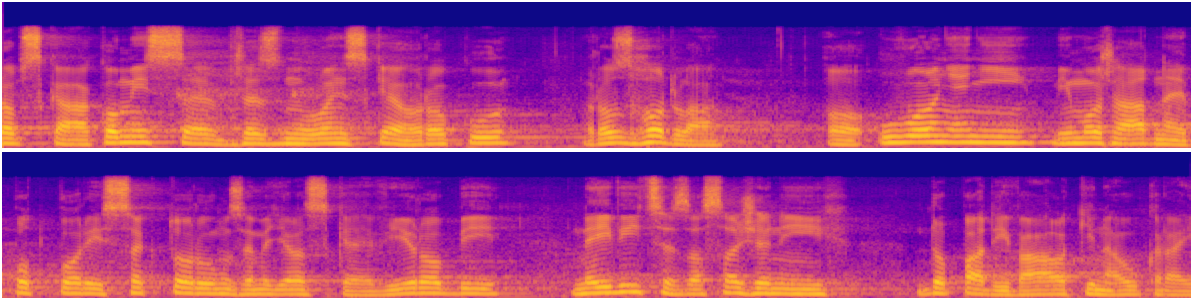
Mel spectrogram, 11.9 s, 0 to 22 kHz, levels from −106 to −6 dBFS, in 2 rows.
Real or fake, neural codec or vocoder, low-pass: real; none; 10.8 kHz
